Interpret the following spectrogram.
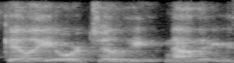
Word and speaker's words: Gili: it's pronounced Gilly or Jilly now that you said it both ways. I could be very much mispronouncing that, so I'm sorry if it's Jilly. Is it Jilly, you think? I pronounce it Gili.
